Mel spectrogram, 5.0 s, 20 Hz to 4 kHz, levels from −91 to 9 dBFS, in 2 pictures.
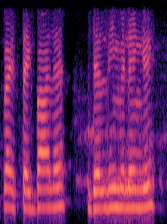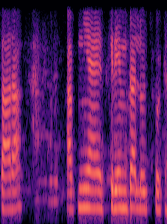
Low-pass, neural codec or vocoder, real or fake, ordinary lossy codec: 3.6 kHz; none; real; none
